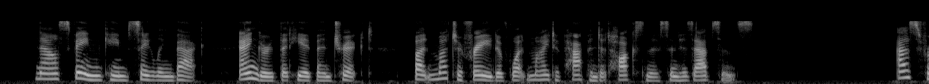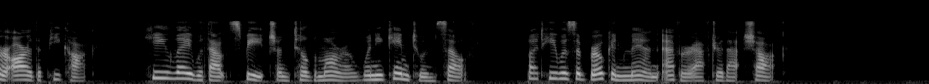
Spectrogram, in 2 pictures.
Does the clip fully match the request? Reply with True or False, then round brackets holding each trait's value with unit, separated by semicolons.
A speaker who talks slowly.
False (165 wpm)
